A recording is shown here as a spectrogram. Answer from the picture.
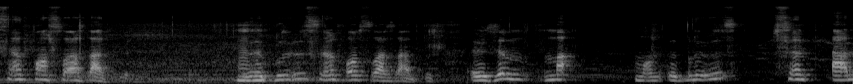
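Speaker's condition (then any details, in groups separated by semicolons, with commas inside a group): Meige syndrome; blepharospasm and oromandibular dystonia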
